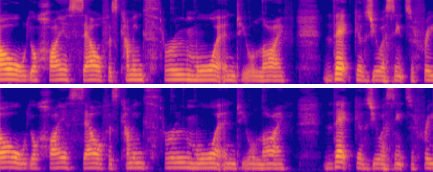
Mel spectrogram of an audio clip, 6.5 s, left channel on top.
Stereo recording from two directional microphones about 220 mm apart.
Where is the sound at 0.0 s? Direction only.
50° left (ahead or behind).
